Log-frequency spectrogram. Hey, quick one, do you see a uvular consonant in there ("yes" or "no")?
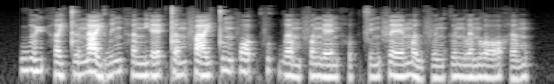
no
